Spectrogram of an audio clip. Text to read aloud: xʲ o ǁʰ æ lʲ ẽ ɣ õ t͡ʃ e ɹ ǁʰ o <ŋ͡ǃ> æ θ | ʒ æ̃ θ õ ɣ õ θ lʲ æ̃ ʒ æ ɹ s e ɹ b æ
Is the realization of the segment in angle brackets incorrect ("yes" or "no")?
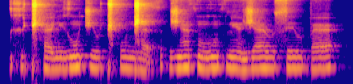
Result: yes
